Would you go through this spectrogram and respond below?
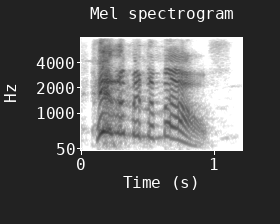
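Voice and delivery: very high-pitched rallying cry; fired-up cheer. Real, not acted. Fan urging defense against the run, fired-up cry. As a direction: holler it to spur the defense.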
